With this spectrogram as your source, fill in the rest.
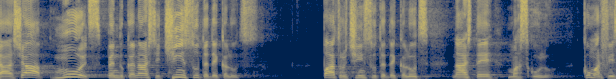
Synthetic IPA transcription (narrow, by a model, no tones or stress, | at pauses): aʃamult̪sʲpe̞nt̪ɾukənaʃt̪e̞t͡ʃint͡ʃsut̪e̞d̪e̞kəlut̪sʲ | pat̪ɾut͡ʃint͡ʃsut̪e̞d̪e̞kəlut̪sʲ | naʃt̪emaskulṵ | kumarfi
